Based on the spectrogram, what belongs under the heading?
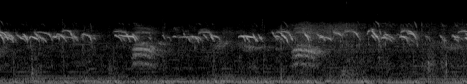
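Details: A group of little chicks at play, chirping in quick, bouncy, rising-and-falling peeps, a couple of deeper chirps mixed in, over faint background noise.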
